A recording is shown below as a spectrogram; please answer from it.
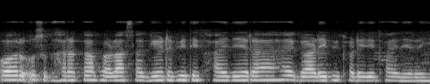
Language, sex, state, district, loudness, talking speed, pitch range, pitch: Hindi, female, Goa, North and South Goa, -17 LUFS, 280 wpm, 185-195 Hz, 190 Hz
